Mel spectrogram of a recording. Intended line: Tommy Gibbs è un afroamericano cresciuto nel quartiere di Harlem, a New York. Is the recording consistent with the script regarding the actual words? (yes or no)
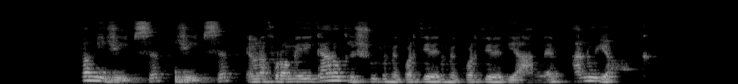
no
